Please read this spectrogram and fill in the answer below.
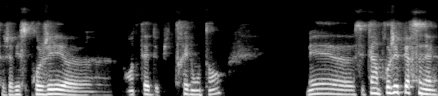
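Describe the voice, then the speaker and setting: On a very clean recording with a silent background, a man speaks at a high pitch with ordinary pitch variation, the sound dry and close with no echo. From France. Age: 40s. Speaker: former video game programmer turned comic artist. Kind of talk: interview. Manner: halting, many fillers.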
